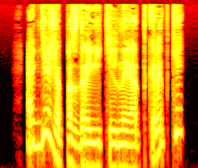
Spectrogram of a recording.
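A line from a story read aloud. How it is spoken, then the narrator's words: Giggling. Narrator (Russian): хихикнул Дадли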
